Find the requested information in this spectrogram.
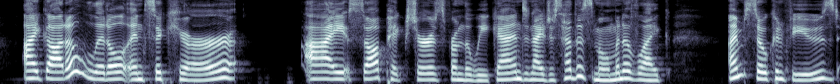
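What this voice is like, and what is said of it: Raspy voice. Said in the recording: “as you can hear, I have kind of like a raspy voice”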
